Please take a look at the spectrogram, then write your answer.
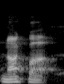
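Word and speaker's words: נקבה: So, Hebrew has a word that is pronounced nakba and then there is the great nagba of the Arabs.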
